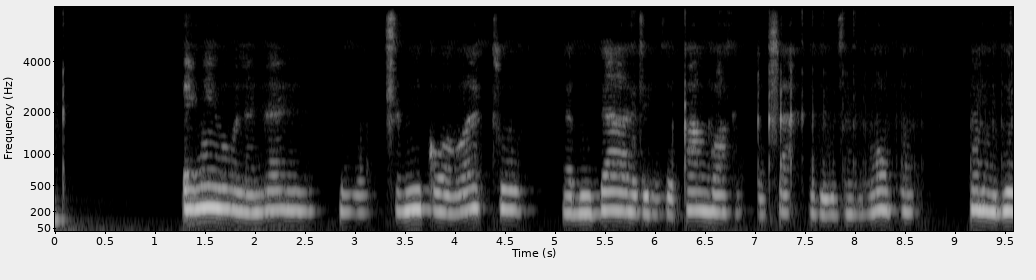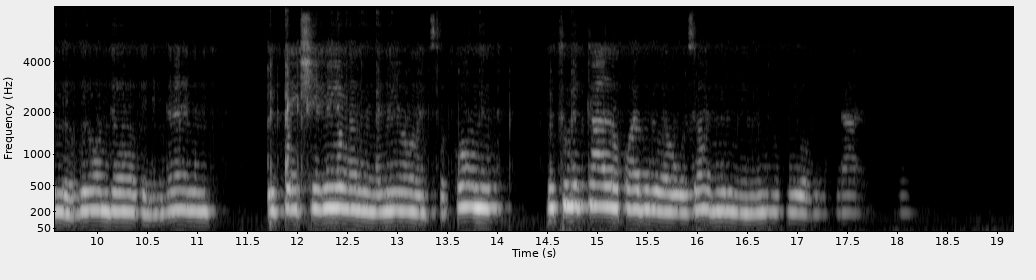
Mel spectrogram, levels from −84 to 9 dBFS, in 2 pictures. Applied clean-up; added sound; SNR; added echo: neural mask model DeepFilterNet 3.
